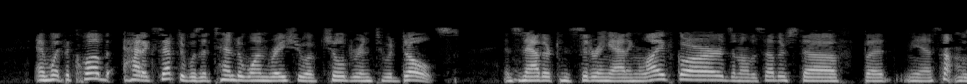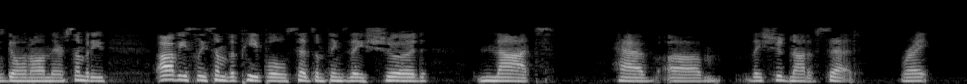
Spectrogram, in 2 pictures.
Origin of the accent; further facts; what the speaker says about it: Philadelphia, Pennsylvania, United States; This story got a lot of headlines from my hometown, Philadelphia.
